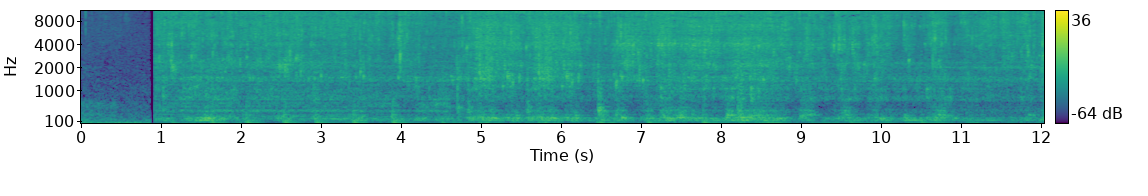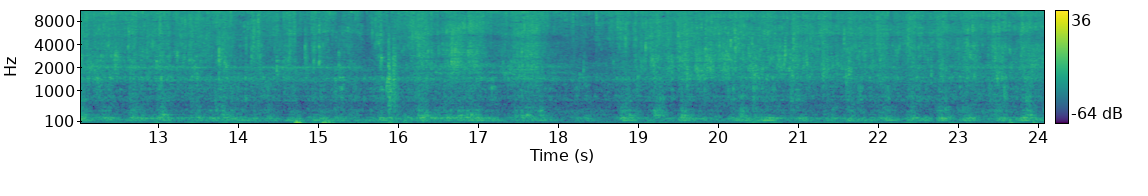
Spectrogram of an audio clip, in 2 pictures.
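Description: Tap water runs into a sink in a steady, unbroken stream while a face is rinsed clean, a soft, even hiss of flowing water that holds for the whole stretch without pause.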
